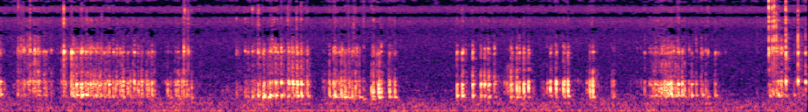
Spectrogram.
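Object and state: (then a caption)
Plastic paddle hairbrush. Fingers strum the black plastic bristles of a pink plastic paddle hairbrush, producing bursts of dry, raspy scraping centered in the low-mids. Longer drawn strokes alternate with quick clicky flicks over a steady low hiss.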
